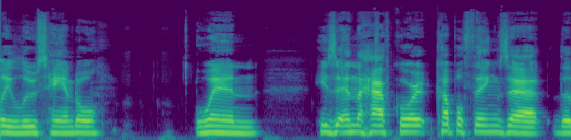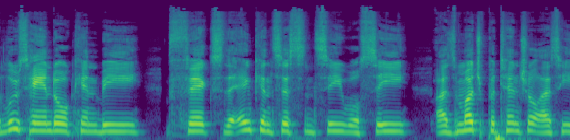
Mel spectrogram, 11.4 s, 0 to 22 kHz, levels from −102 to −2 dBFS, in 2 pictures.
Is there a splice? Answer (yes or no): yes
